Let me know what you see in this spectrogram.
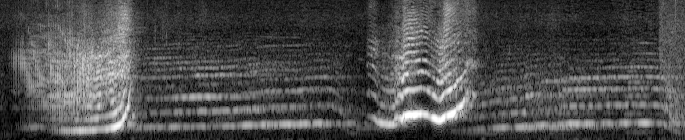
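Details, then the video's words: Communicating whale song with a long steady moan slowly rising in pitch, broken by two sharp upward-sweeping squeals with a rough, wavering texture. "Som de baleia"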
